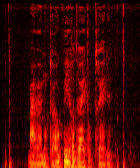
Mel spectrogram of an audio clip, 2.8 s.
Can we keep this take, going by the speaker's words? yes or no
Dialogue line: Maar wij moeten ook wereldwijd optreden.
yes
